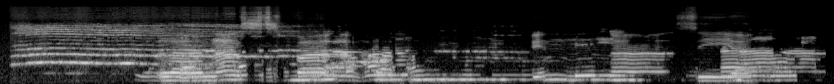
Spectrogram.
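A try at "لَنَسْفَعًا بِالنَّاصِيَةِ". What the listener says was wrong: Bu, ya dengungnya sempurnakan 2 harokat. Ini juga bin. Nah, ini kan dengung bin, tapi naknya kan mad ya. Nah, bin ke rongga mulut.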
